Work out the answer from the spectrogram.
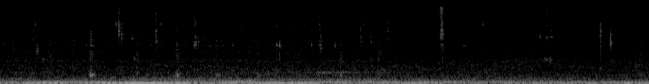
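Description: A person chewing soft fried chicken thigh bites at close range, with scattered wet mouth clicks and smacks, over a steady low rumble.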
